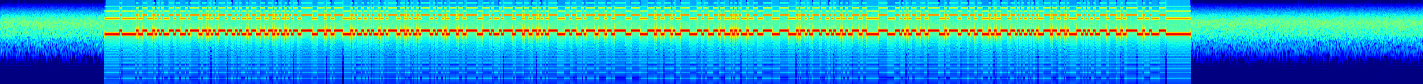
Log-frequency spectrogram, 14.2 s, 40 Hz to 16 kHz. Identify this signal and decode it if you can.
TTY/TDD text telephone tones (45.45 baud Baudot), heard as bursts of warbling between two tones, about 400 Hz shift, 1600 Hz centre. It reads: WYLER FIRST OFFERED THE ROLE TO HOLLYWOOD FAVORITE CARY GRANT.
